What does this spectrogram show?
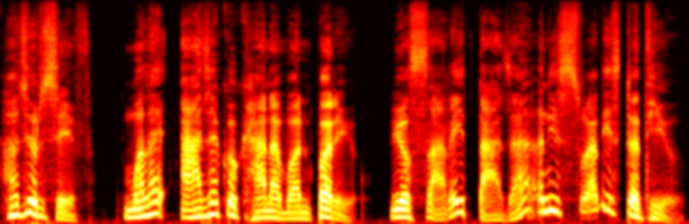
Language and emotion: Nepali, happy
